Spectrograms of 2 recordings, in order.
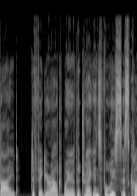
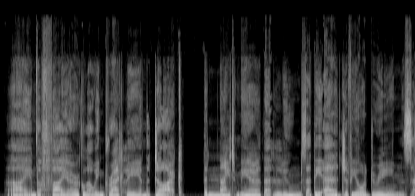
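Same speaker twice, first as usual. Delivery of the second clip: rasping, rough, hissing dragon voice. Narrating a story, the reader voices a dragon speaking to the king: hissing dragon voice. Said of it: "the dragon hisses".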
